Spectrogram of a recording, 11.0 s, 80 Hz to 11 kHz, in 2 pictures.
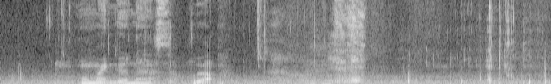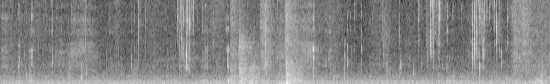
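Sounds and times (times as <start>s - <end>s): wet chewing mouth smacks: 2.5s - 7.6s.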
